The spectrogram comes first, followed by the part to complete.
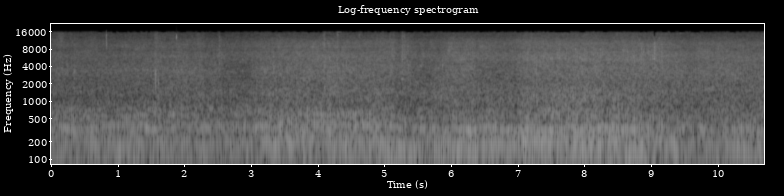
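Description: A motor running steadily with a low, even hum, over outdoor background noise; no animal calls stand out.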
